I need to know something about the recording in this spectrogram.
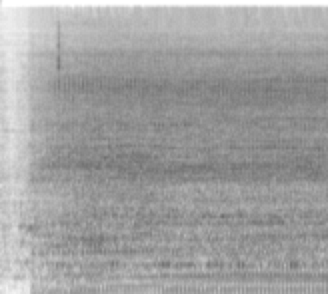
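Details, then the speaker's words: Honda Ruckus scooter with starter problem, on a substitute battery since the original is dead: strong, even cranking whir with no grinding or slipping; the starter works properly. "we know that the starter does work"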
